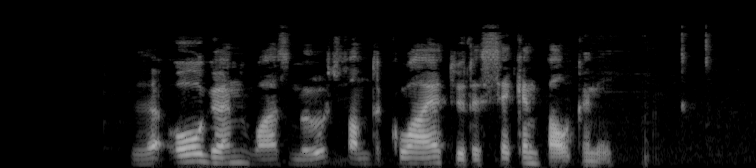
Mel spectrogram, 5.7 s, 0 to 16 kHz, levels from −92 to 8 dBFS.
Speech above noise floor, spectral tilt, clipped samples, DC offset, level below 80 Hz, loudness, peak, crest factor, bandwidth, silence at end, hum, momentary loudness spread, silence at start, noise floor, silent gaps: 29 dB; -4.5 dB/octave; under 0.1%; under 0.1%; -78 dBFS; -33 LUFS; -12 dBFS; 22 dB; 9.2 kHz; 1.1 s; none; 11 LU; 1.05 s; -61 dBFS; none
